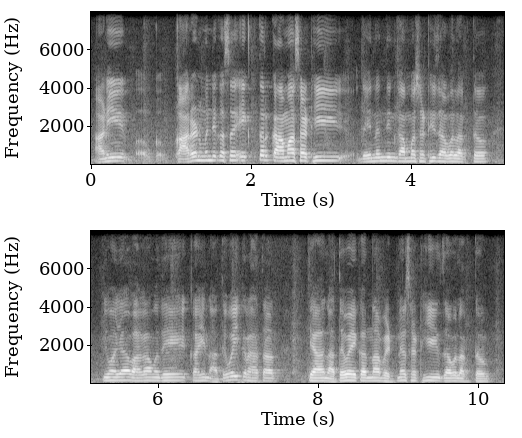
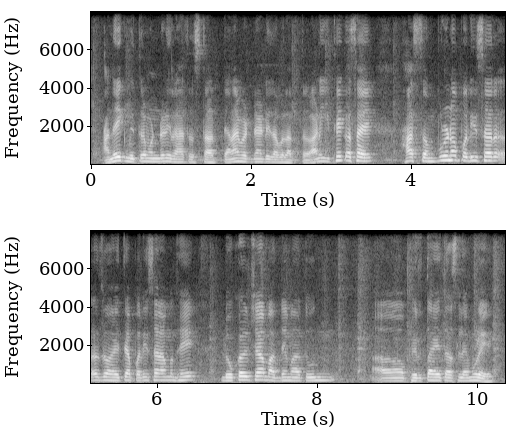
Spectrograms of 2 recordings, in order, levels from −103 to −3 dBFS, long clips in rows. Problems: constant background noise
